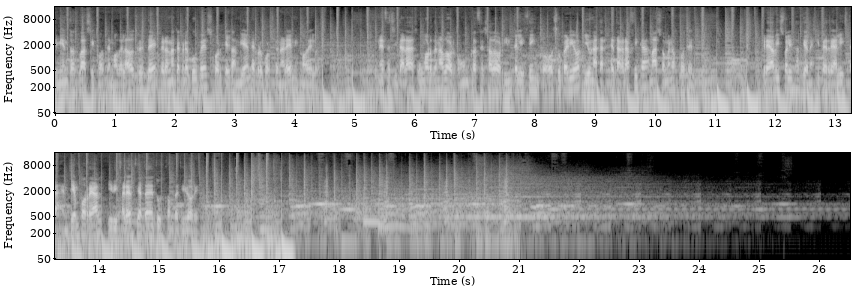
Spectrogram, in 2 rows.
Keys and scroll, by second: 1.2-1.6 scroll down 2.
